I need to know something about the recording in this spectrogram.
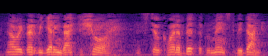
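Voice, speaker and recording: An actor playing a cold, scheming lover covering up a murder in 1940s radio drama style, commanding and calculating. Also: male voice, mid-range voice, fairly even intonation, rapid-fire, loud music behind the voice, natural voice. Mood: urgent, straining. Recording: muffled, noisy vintage 1940s radio recording.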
